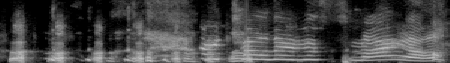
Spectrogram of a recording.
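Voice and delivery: very high, slow, squeezed out through laughter; laughing. Real, not acted. Dealer recalling what she told a player, laughing hard. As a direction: say it while cracking up. Laughing at her own story.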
